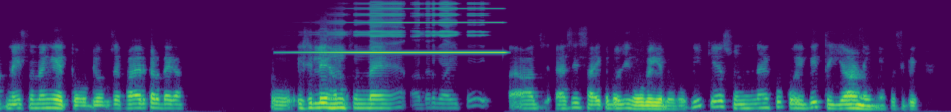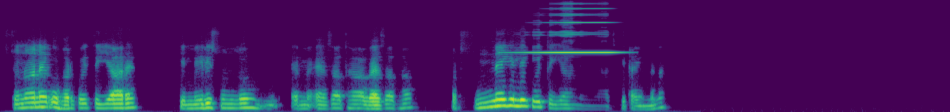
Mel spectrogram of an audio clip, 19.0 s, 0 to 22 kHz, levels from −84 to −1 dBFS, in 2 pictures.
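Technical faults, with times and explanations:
2.75–5.11 s and 14.50–15.90 s, loudspeaker feedback squeal: a single 3.2 kHz tone rises out of the speech, swelling over about a second the first time and a little faster the second, until it sits a few dB above the voice. The microphone is hearing the loudspeaker it drives, and at that one frequency the loop gain passes unity, so the tone grows on itself. That gradual, self-feeding build sets it apart from a steady interfering tone.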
